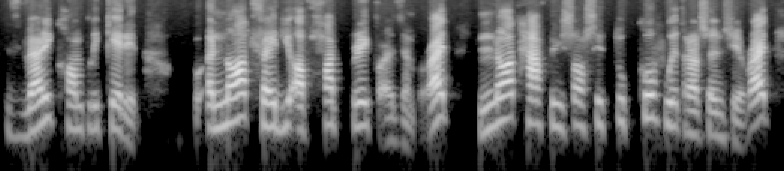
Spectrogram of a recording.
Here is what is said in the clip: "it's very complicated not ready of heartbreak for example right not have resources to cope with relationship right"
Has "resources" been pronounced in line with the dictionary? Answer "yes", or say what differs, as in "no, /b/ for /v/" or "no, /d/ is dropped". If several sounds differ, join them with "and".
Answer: no, /z/ is dropped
